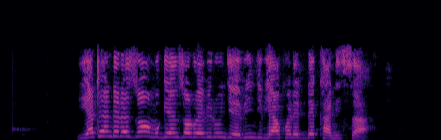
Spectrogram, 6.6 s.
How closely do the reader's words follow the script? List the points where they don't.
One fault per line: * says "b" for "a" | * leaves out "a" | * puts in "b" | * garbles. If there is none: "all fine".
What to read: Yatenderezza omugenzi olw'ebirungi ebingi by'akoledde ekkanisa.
all fine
